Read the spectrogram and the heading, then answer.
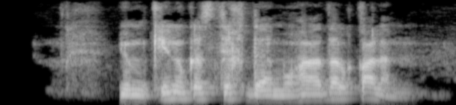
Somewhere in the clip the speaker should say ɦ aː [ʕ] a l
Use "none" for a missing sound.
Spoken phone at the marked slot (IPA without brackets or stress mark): ð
